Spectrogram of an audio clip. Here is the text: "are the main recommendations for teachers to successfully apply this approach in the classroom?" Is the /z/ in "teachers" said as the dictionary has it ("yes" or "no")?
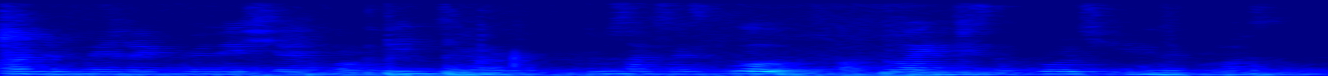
no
